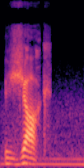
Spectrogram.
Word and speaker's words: Jacques: And I know his name was European and I was thinking, okay, so your name is pronounced Jacques.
